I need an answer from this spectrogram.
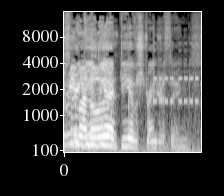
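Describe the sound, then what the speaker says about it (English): A phone's musical ringtone plays over lively conversation, its tones sounding briefly and mixing with the voices. "Oh, that's my phone."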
